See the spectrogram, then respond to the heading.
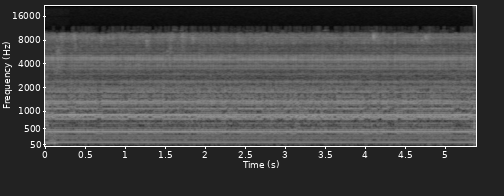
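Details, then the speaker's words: SPT SD2201 countertop dishwasher that won't drain fully, leaving water pooled in the tub: a loud, steady low buzzing hum that cuts off abruptly as the drain pump strains; possible clog or failing pump, cause unconfirmed. "And I know from experience that this doesn't sound right. The pump is loud and obnoxious, and it's clearly struggling to pump water out of the dishwasher tub."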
